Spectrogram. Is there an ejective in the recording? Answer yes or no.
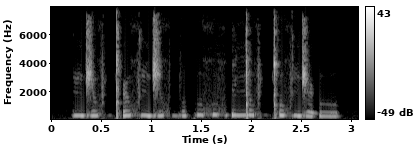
yes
